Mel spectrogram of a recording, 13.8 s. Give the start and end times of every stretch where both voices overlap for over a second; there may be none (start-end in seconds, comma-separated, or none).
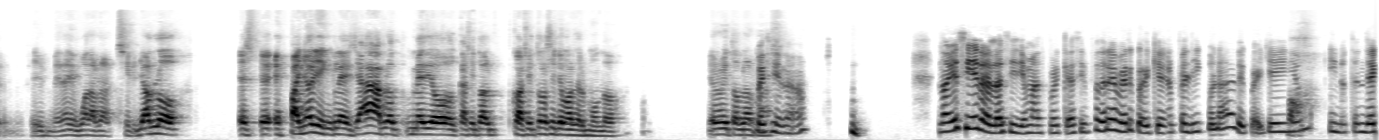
none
